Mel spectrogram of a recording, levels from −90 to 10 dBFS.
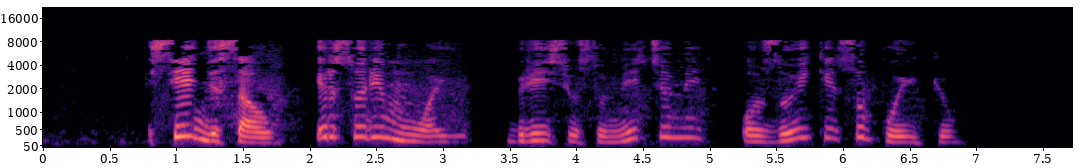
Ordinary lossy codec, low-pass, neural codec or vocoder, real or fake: MP3, 32 kbps; 10.8 kHz; none; real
